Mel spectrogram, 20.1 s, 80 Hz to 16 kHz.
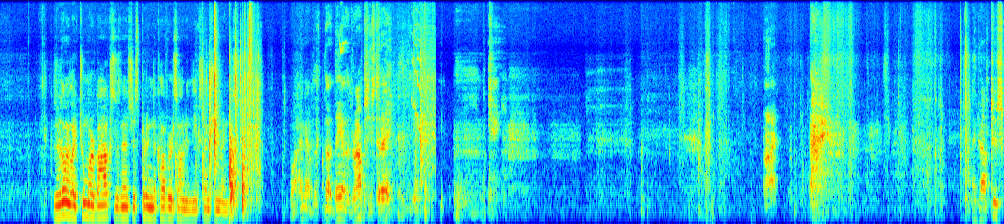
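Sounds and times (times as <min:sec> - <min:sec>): man breathing and huffing: 0:09.0 - 0:19.2.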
